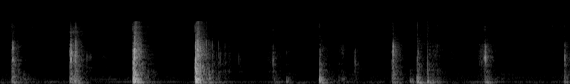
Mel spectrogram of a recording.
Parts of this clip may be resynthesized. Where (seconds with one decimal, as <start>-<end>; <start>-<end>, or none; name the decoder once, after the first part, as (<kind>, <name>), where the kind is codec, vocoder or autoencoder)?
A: 0.0-1.8 (codec, DAC); 4.7-5.7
